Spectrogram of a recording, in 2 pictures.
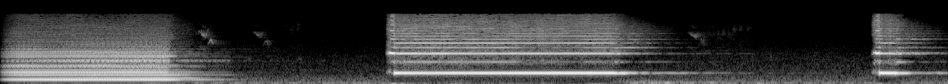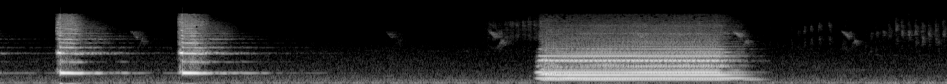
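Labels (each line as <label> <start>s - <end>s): A train horn sounds. 0.0s - 1.9s
Birds chirping in the background. 1.9s - 2.8s
A high-pitched and very loud horn. 3.8s - 6.6s
A bird chirps. 6.8s - 7.5s
A short, loud horn toots. 8.7s - 10.5s
A short, loud horn toots. 11.2s - 12.2s
A bird chirps. 14.4s - 14.8s
A very loud horn toots. 14.8s - 17.2s
Birds chirping in the background. 16.6s - 19.0s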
